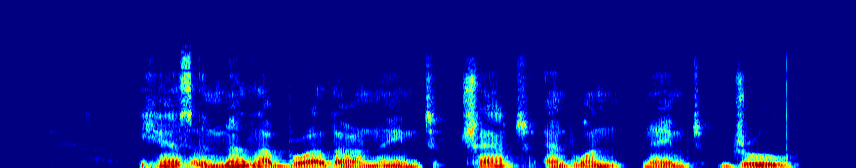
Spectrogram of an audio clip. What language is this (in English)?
English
